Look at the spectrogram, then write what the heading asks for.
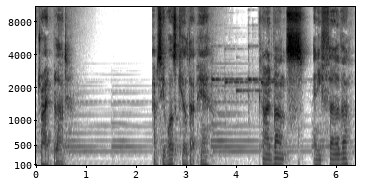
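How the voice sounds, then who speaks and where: A man with a fairly low voice takes his turn as a player in a tabletop game. He speaks casually, and guitar music is clearly audible behind him. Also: steady tone, measured pace.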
